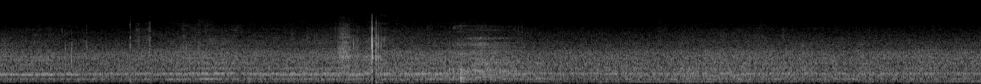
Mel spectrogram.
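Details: Honey bees humming as their hive is opened to check whether the colony is sick, after four days of rain left many wet dead bees at the entrance; a steady, even drone fills the whole stretch, broken by one sharp click midway.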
